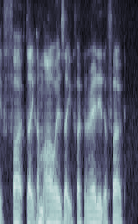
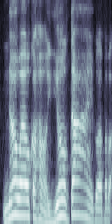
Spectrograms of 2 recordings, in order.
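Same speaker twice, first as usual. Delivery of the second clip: higher, louder hammed-up yell; mock doctor yelling; 6 semitones higher, 4 dB louder than usual. Surgeon screaming at his patient about alcohol, mock yell. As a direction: shout the warning like the surgeon. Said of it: "he kept screaming at me".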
